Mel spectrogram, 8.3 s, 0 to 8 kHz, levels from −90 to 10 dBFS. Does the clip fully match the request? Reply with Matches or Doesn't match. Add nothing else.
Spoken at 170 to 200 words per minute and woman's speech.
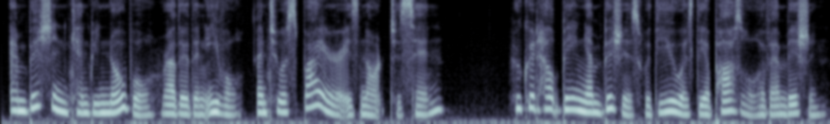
Matches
